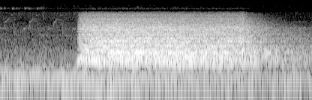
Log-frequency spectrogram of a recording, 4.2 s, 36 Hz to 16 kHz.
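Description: Horn of a BNSF EMD SD70ACe diesel locomotive leading a freight train: one long blast of several chime tones, starting about a second in and fading out just before the end, over a low steady rumble.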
